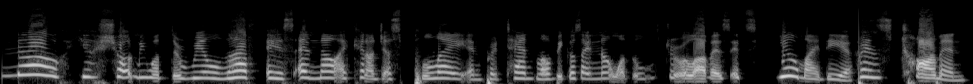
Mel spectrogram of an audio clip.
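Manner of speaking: high, earnest damsel voice; hammed-up romantic protest; mock lovestruck Sybil. Sybil explaining true love to Dorian, high mock-lovestruck voice.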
